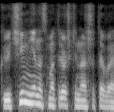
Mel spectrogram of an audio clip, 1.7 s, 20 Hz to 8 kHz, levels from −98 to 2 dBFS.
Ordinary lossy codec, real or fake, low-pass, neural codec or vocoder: AAC, 32 kbps; real; 7.2 kHz; none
